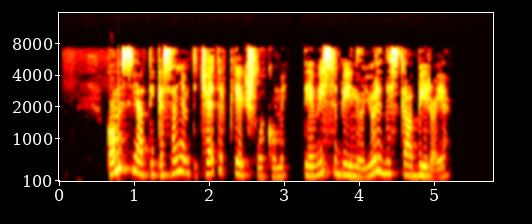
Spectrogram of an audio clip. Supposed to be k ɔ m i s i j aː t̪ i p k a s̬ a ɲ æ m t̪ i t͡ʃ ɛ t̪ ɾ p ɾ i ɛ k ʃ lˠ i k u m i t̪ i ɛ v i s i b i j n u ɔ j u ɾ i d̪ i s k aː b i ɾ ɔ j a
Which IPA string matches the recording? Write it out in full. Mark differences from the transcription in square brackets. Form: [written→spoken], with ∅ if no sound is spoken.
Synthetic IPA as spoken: k ɔ m i s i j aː t̪ i [p→∅] k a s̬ a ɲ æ m t̪ i t͡ʃ ɛ t̪ ɾ p ɾ i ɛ k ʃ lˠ i k u m i t̪ i ɛ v i s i b i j n u ɔ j u ɾ i d̪ i s k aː b i ɾ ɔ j a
